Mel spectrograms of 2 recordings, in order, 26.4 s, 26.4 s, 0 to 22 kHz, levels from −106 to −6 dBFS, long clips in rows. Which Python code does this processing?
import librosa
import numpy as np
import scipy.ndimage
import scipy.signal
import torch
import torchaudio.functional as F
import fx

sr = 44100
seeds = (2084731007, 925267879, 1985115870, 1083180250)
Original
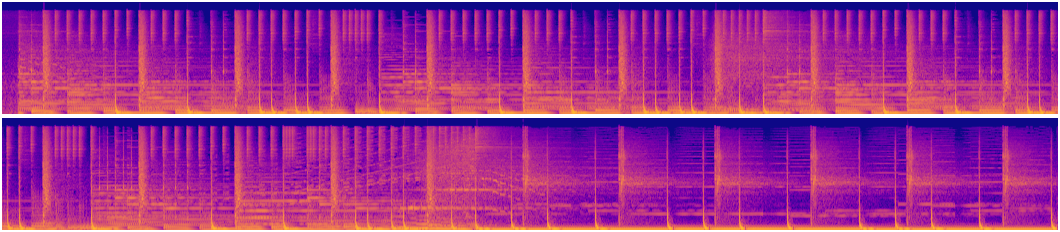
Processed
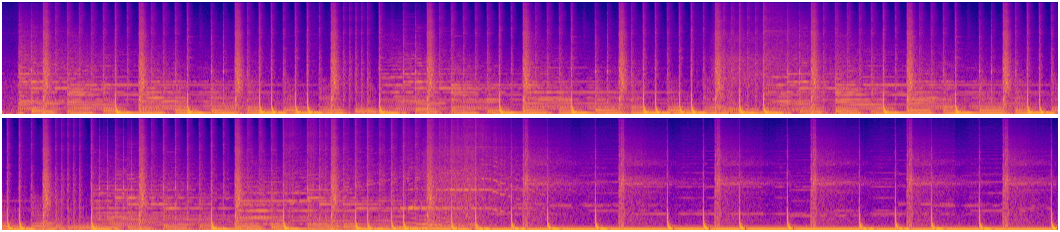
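

y = fx.dmg_noise_colour(x, sr, seeds[0], colour='brown', level_db=-50.0)
y = fx.running_max(y, sr, window=9)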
